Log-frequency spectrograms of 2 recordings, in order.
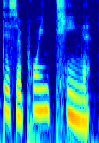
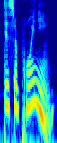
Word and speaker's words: disappointing: That's disappointing. ting으로 발음해도 되고, that's disappointing. 이렇게 ning 사운드처럼 들려도 괜찮아요.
